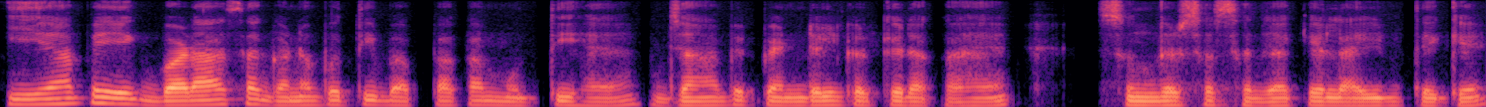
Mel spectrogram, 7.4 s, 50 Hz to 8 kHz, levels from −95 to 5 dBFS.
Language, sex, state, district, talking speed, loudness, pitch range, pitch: Hindi, male, Haryana, Jhajjar, 185 wpm, -21 LUFS, 105-120 Hz, 115 Hz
